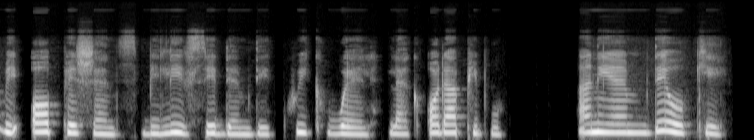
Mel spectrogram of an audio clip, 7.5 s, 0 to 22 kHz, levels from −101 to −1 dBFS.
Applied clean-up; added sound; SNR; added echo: none; none; none; none.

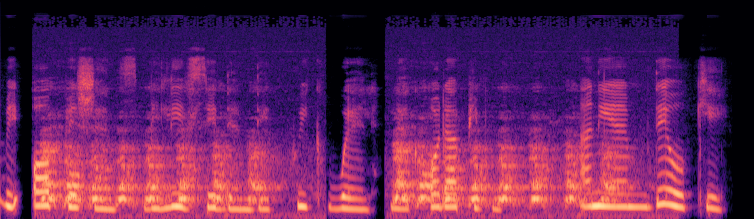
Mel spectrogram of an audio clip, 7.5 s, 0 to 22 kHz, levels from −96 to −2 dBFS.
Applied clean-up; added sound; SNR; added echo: none; Bark; 3 dB; none.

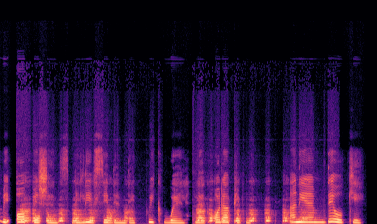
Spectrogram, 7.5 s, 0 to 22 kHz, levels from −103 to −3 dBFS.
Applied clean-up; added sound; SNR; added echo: neural mask model RNNoise.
